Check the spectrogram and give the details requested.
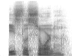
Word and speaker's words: Isla Sorna: how you pronounce isla i've always thought it was isla like island but without the nd and that's how john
